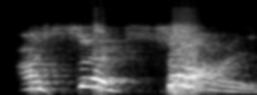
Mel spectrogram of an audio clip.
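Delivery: loud, high, slow retort; irritated apology. Retold or imitated. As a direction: snap back a grudging apology. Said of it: "like that".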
